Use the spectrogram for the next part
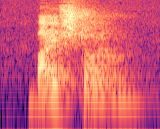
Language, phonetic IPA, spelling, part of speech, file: German, [ˈbaɪ̯ˌʃtɔɪ̯ɐn], beisteuern, verb, De-beisteuern.ogg
- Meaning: to contribute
